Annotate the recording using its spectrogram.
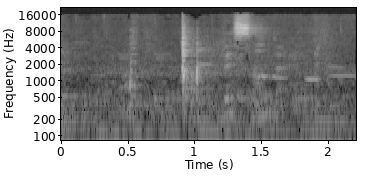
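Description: A white ceramic bowl set back down onto a stack of ceramic bowls, clinking twice: once about half a second in and more sharply just under a second in.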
